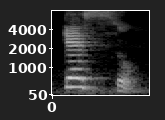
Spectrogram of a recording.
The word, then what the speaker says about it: queso: Por ejemplo, la palabra queso. Queso tiene la mayor fuerza de voz en cuál es. En la sílaba que, ¿verdad?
